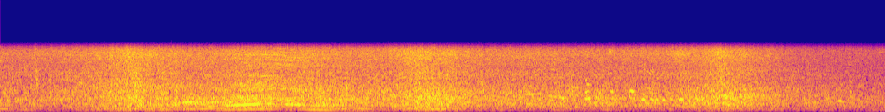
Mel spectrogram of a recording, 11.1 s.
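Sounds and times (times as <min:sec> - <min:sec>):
car engine revving: 0:00.0 - 0:07.3
surf: 0:00.0 - 0:11.0.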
